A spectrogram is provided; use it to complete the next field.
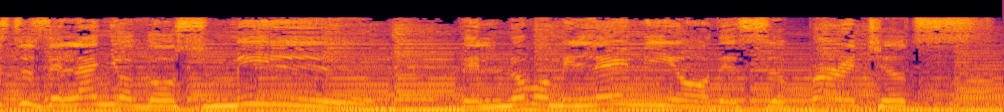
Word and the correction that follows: Parachutes: Oh, bueno, Parachutes.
